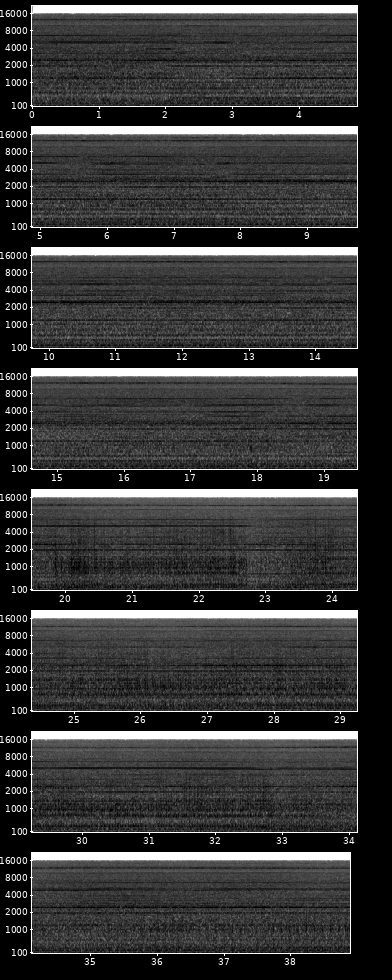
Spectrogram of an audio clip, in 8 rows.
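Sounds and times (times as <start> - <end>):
helicopter engine and rotor drone: 0.0 - 38.9.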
